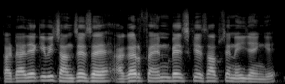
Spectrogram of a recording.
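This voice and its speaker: A young man talks casually as an interview guest, running one thought into the next. His voice is smooth and slightly high. It sounds close and dry, with no room around it. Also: fast talker, dry recording. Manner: relaxed, talks in loose run-on sentences. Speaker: interview guest, friend of a contestant.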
